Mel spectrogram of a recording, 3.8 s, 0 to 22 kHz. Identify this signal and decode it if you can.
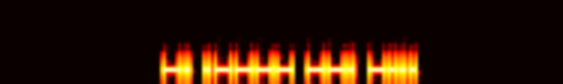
Morse code, heard as a keyed tone, about 34 wpm, 700 Hz. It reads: N1GB
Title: NA SOTA Chaser Callsigns 35wpm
